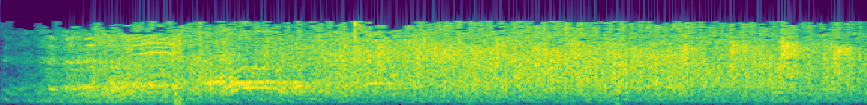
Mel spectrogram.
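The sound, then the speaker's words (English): A sustained burst of audience applause at a debate, steady and loud for about seven seconds, with dense overlapping clapping and a faint murmur of crowd chatter underneath. “If you would hold your applause until the debate proper is completely done, that is, you can applaud for both debaters, perhaps maybe at the very beginning here in a moment,”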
